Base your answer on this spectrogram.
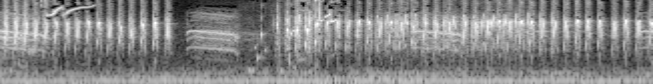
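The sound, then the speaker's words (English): Cowbirds call in a rapid, chattering series of high-pitched notes that pause briefly, then resume as a steady stream, over a faint low hum. No one speaks. “It seems the cowbirds just want a smoothly running operation.”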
